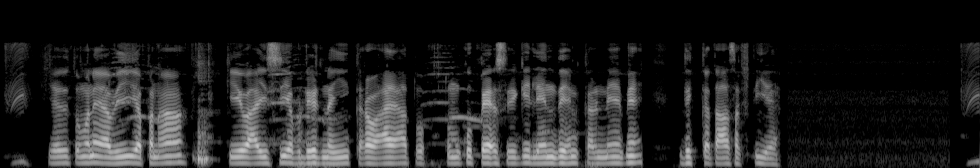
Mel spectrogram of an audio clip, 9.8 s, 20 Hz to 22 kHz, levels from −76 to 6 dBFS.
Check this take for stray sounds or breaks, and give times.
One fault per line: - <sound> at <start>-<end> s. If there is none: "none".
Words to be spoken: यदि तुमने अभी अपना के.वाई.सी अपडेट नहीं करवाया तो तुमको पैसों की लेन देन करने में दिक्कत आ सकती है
none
